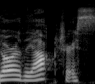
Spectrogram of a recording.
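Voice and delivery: very loud, clumsy, unconvincing put-on Irish accent. Retelling what a contractor said to the speaker, in a bad Irish accent. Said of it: "I don't have a good Irish accent".

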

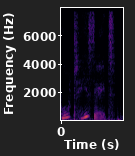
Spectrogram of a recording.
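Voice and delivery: almost whispered, very quiet, barely voiced. Reading a story where a man stands up, wondering: almost a whisper. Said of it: "almost in a whisper".

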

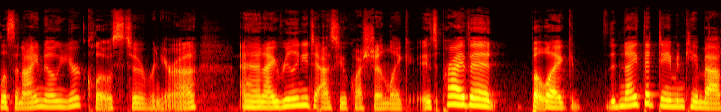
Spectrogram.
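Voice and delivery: normal talking voice

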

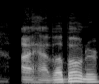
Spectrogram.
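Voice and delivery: put-on flat deadpan delivery. Recalling a school kid on the bus, imitating his deadpan delivery. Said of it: "He would say it so deadpan".

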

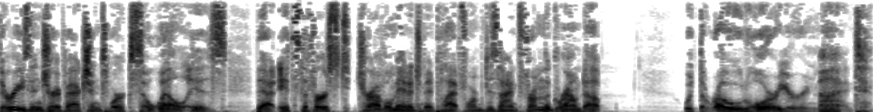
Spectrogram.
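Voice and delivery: put-on gravelly football coach voice. Reading a sponsor ad in a Coach O impression: Coach O voice. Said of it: "how Coach O would describe".

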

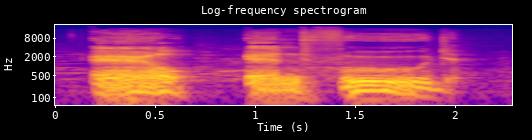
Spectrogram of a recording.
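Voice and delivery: very deep, low, rumbling, grumbly mutter. A giant orders ale and food from the barkeep in a low, grumbly voice. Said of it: "In the low, grumbly voice".

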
